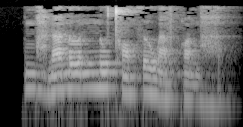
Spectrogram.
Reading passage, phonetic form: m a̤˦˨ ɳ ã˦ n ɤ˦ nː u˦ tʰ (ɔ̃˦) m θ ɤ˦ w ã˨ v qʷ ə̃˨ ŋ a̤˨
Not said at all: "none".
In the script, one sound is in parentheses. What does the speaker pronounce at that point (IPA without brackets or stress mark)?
ɔ̃˦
